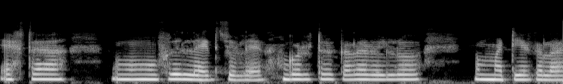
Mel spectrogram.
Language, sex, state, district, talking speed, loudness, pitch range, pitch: Bengali, female, Assam, Hailakandi, 115 wpm, -13 LUFS, 220-235 Hz, 230 Hz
